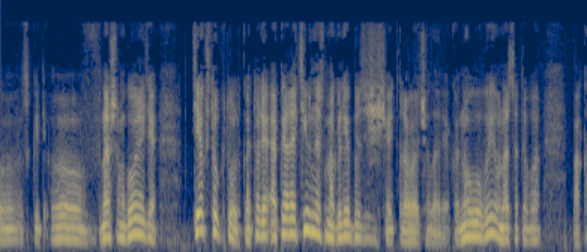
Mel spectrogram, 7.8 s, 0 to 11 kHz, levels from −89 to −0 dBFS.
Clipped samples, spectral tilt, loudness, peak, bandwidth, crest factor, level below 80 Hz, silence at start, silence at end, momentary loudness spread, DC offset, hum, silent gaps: under 0.1%; -6 dB/octave; -27 LUFS; -8 dBFS; 8.8 kHz; 20 dB; -56 dBFS; 0 s; 0 s; 12 LU; under 0.1%; none; none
